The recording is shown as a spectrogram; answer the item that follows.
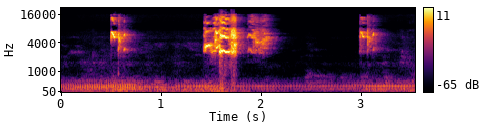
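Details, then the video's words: Blue lovebird singing eagerly, giving a short shrill chirp, a longer burst of harsh high squeaky notes, then another brief chirp, over a steady low hum. "LOVE BIRD GACOR"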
